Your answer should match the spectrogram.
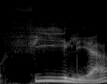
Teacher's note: esse i como é longo ele se Manteve fechadinho e a palavra continuou com i em português a gente tem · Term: I longo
